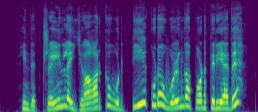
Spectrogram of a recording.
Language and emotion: Tamil, angry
